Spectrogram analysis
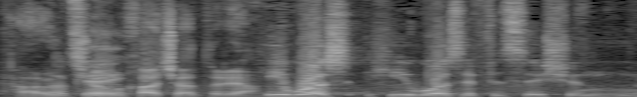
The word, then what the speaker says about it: Harutyun Khachatrian: Harutyun Khachatrian. I hope I pronounced the name yes, quite yeah, okay. That's right. Harutyun Khachatrian.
